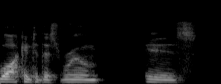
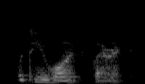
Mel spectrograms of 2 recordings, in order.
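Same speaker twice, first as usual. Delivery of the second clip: demon character voice, lower and quieter; 5 semitones lower, 8 dB quieter than usual. Voicing a demon who questions a cleric in a bar: demon character voice. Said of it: "he looks back at you, Thrain, and he goes".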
